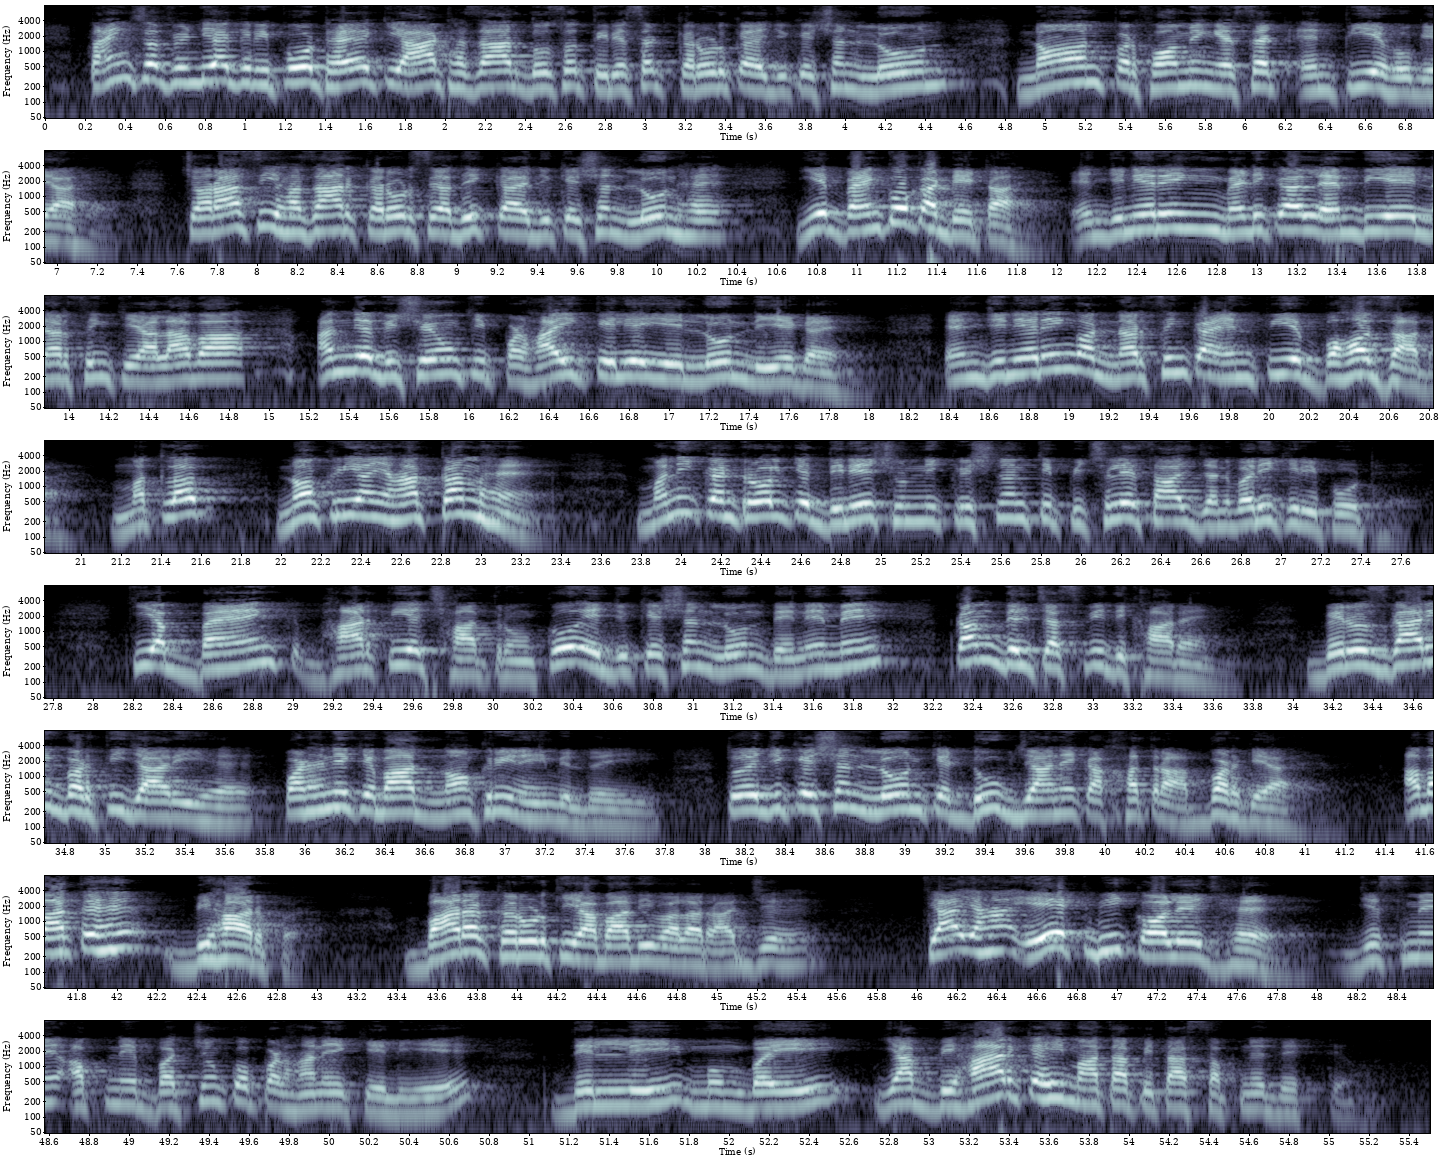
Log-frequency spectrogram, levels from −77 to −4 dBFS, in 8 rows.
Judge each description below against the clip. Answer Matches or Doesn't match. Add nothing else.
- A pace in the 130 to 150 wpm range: Doesn't match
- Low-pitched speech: Doesn't match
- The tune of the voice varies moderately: Matches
